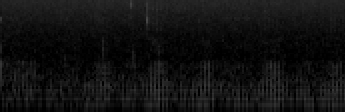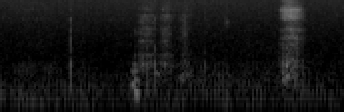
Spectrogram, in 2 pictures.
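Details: A female pet cat crackles rather than purrs. Rapid, gravelly pulse trains rumble for the first few seconds, then two louder, brief, broader bursts stand out near the end.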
